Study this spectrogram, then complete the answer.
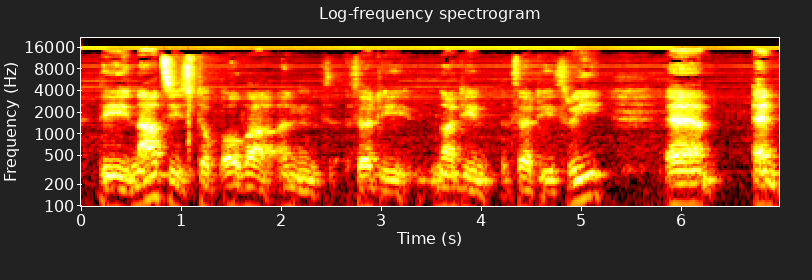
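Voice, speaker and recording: A man speaks with audible room echo. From eastern Germany. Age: 90s. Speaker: war veteran. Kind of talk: interview. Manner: halting, many fillers.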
